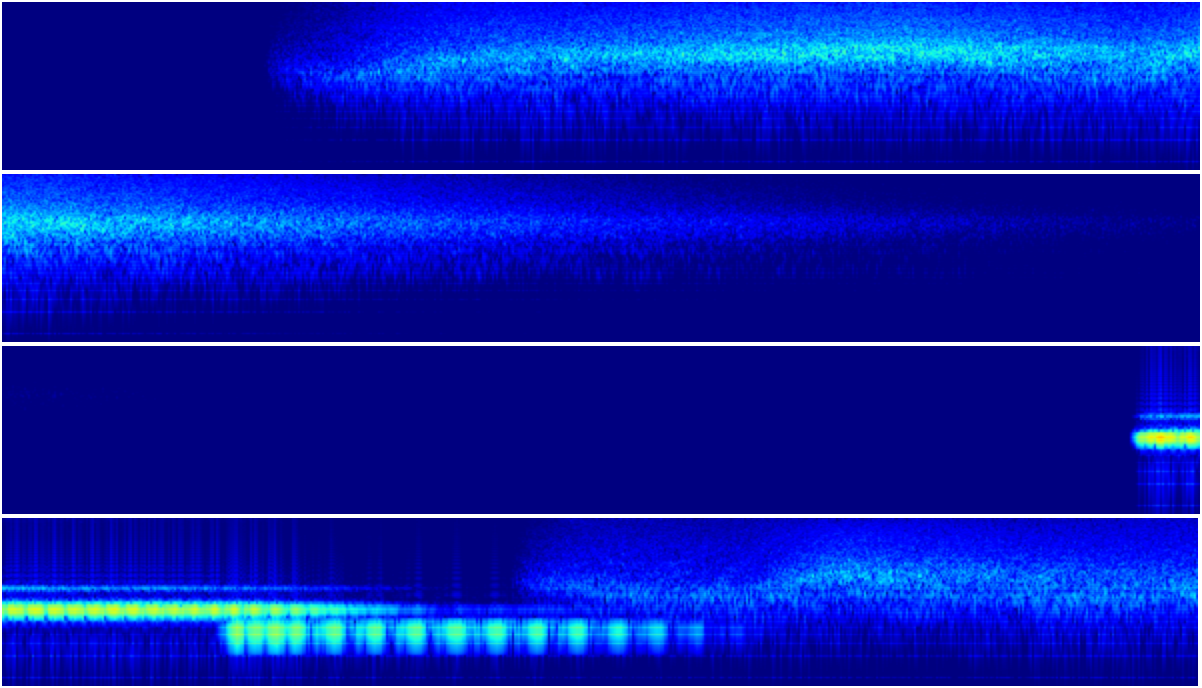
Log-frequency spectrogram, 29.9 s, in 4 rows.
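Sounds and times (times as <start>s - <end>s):
noises: 22.1s - 27.4s.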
